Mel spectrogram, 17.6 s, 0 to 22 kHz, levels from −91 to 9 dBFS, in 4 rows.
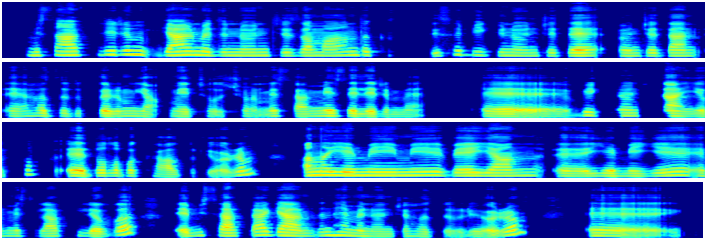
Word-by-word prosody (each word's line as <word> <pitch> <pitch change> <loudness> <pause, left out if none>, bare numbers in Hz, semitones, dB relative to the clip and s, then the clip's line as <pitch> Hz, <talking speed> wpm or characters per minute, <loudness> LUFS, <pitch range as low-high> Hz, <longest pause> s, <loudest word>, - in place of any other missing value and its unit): misafirlerim 250 +4 +1
gelmeden 235 -2 +4
önce, 215 0 -4
zamanım 210 +3 -2
da 235 - -2
kısıtlıysa 230 +2 -11
1 235 -2 -10
gün 220 -1 -6
öncede 205 0 +2
önceden, 195 +1 -2
eee, 175 - -5
hazırlıklarımı 180 -1 -2
yapmaya 165 -1 -4
çalışıyorum. 175 +2 -12
Mesela 180 -2 -3
mezelerimi, 165 -5 0 0.4
eee, 160 -2 +2
1 225 -2 -2
gün 205 - -3
önceden 180 -3 +2
yapıp, 295 -1 -6 0.2
eee, 190 -1 +7
dolaba 195 -1 -1
kaldırıyorum. 190 - -4 0.3
Ana 235 +2 +5
yemeğimi 225 0 +3
ve 210 - +2
yan, 205 0 +2
eee, 180 - 0
yemeği, 175 0 -1
eee, 215 0 0
mesela 185 -1 -4
pilavı, 175 -3 +1 0.2
e, - - +3
misafirler 215 +1 +3
gelmeden 215 -1 +4
hemen 205 -7 -1
önce 165 +1 -8
hazırlıyorum. 160 - -2 0.4
Eee, 195 -2 0
200 Hz, 135 wpm, -31 LUFS, 180-225 Hz, 0.4 s, eee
